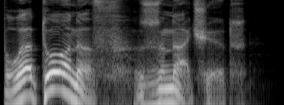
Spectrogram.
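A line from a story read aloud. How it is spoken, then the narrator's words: Low booming voice. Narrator (Russian): прогудел Терновский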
